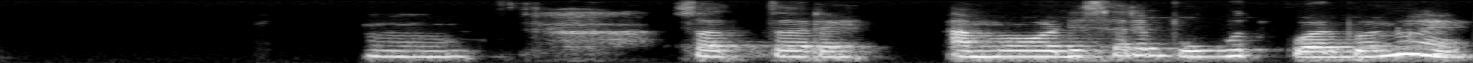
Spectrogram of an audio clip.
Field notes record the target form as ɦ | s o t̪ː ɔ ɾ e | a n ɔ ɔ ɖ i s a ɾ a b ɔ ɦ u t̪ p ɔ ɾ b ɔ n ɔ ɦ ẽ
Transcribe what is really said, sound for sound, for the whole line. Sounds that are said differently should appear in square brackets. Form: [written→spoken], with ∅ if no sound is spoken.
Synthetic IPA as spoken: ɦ | s [o→ɔ] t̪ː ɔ ɾ e | a [n→m] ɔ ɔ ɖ i s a ɾ [a→e] b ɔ ɦ u t̪ p ɔ ɾ b ɔ n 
